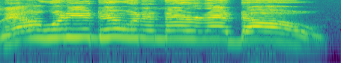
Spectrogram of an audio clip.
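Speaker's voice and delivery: high, loud cackly granny call; old granny voice. Retold or imitated. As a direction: yell at him from the other room like a hillbilly granny. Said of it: "And then Granny goes".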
